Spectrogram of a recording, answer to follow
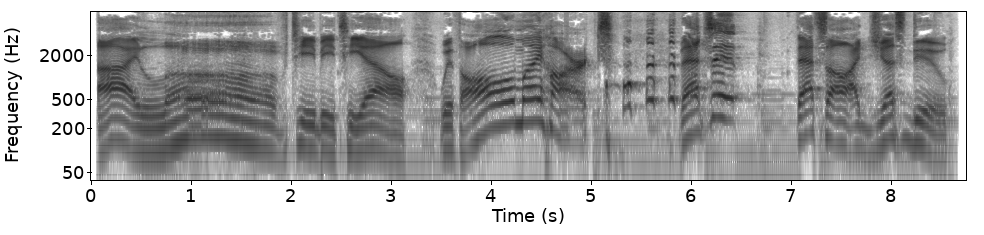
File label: saying i love tbtl with all my heart exaggerated sarcastic manner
